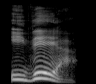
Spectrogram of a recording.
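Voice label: "idea", Spanish, female; mekanta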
